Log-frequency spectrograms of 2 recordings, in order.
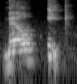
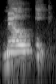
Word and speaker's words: Melik: So my name is actually Melik. Roland says Malik. So everyone knows me as Malik. Whenever I'm out, they always call me Malik, but it's actually Melik. Melik. But yeah, Melik, just simply M-E-L-I-K, Melik.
